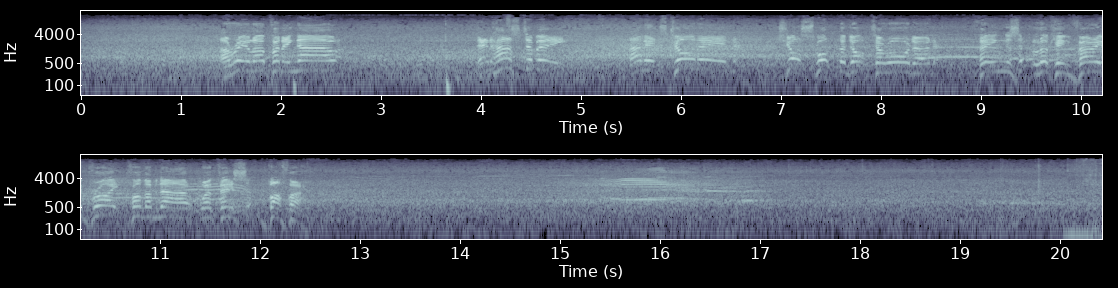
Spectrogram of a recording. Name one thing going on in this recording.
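A large stadium crowd cheers and roars steadily.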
